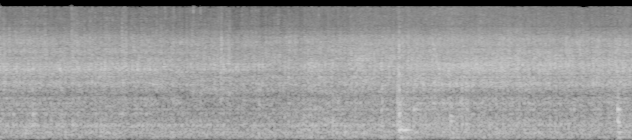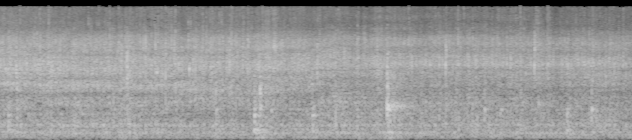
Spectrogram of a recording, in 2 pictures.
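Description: Parboiled chicken pieces sizzling as they fry in olive oil in a frying pan, the browning stage of adobo before the braising liquid is poured back in. A steady hiss, with a few sharp knocks as a wooden spatula turns the pieces against the pan.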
